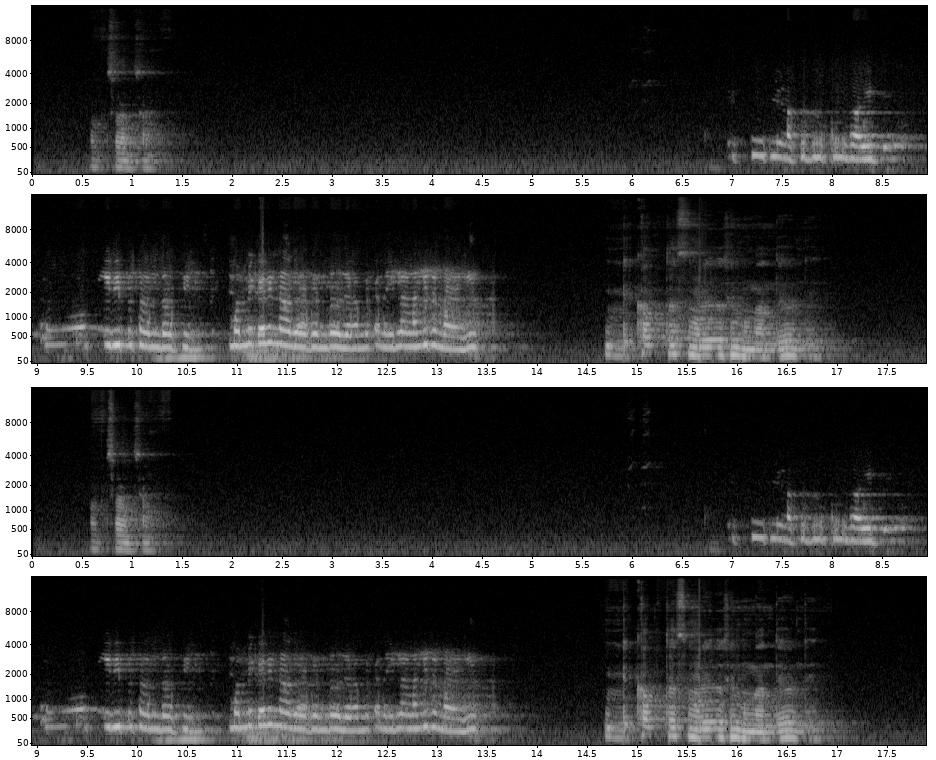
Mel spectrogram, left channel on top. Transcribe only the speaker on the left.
ਕੀਤੀ ਇਸ ਬਿਲਕੁਲ ਵ੍ਹਾਈਟ ਤੇ। ਉਹ ਕੀਦੀ ਪਸੰਦ ਦਾ ਸੀ। ਮੰਮੀ ਕਹਿੰਦੀ ਨਾ ਲੈ ਫਿਰ, ਦੋ ਜਗ੍ਹਾ ਤੋਂ, ਮੈਂ, ਕਿਹਾ ਨਹੀਂ ਲਿਆਵਾਂਗੀ ਤੇ ''ਮੈਂ ਹੀ।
